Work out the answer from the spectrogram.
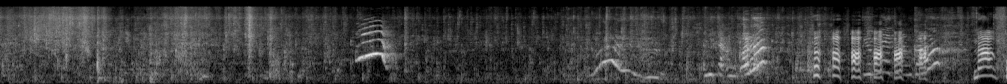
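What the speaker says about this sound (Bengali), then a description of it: "একটা গামলায় নিজে তো বসে পড়েছে আর একটা গামলায় জল ভর্তি দেখো ওর খালি খেলাটা" A child splashes and plays in a water-filled basin at home, with bursts of splashing and sloshing that come and go, mixed with childish vocal sounds and voices nearby.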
